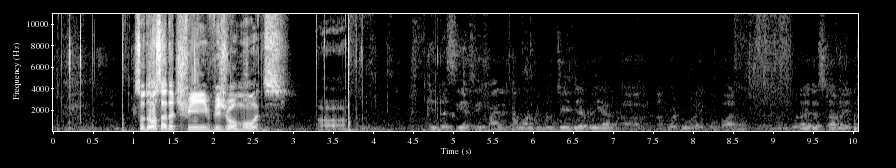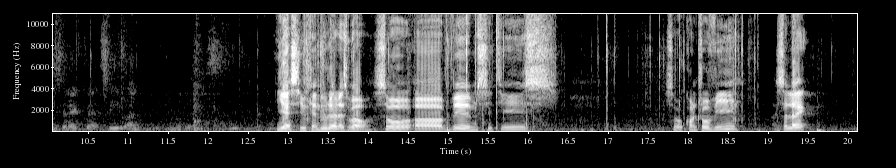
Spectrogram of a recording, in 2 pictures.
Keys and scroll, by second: 0.0-0.7 typing, 3.6 super+Tab, 13.5 super+Tab, 14.5-20.1 typing, 17.8 ctrl+v.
